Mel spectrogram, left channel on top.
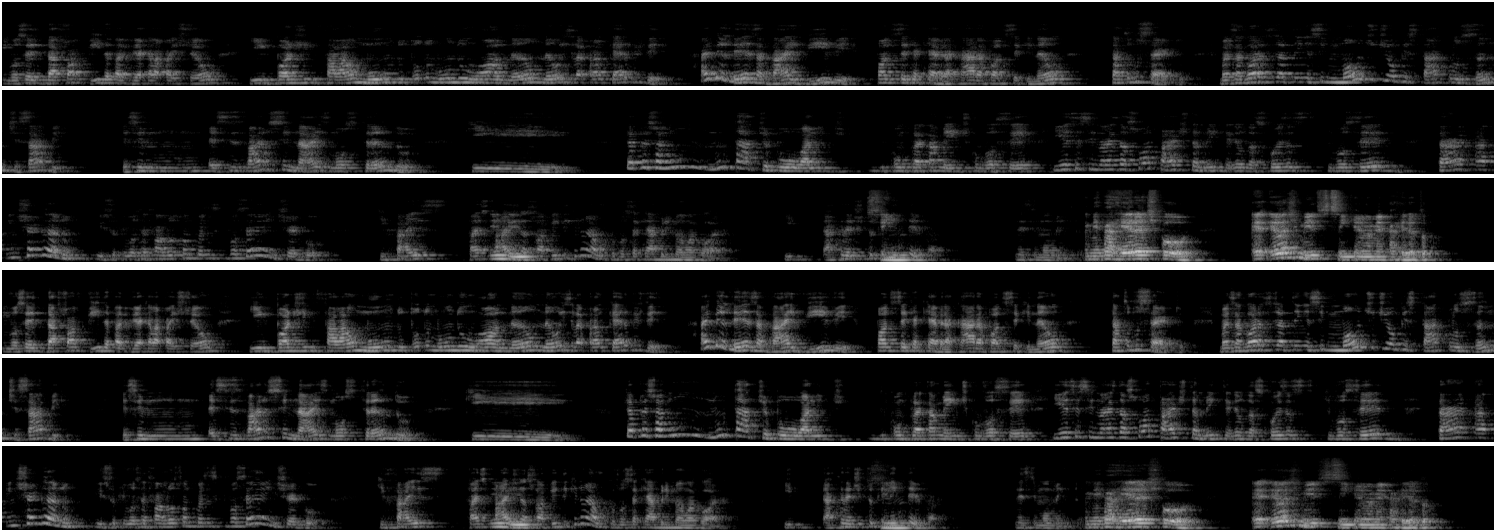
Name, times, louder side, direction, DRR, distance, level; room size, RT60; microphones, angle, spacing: voice 1, 0.0-6.6 7.0-8.5 8.7-10.6 11.1-11.8 12.2-15.5 16.1-19.1 19.6-20.6 21.2-33.0 33.6-34.2 34.5-37.1 37.7-39.2 40.0-40.7, right 3 dB, 55° right, 6 dB, 2.1 m, -37 dB
voice 2, 34.7-35.1 38.6-38.9 40.7-41.8 42.3-44.1, left 1 dB, 50° left, 5 dB, 2.3 m, -26 dB
15.0 x 9.7 x 4.0 m, 0.41 s
head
